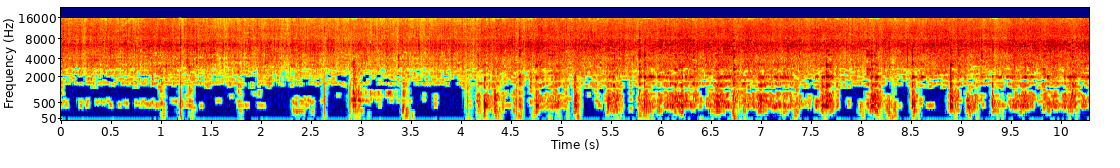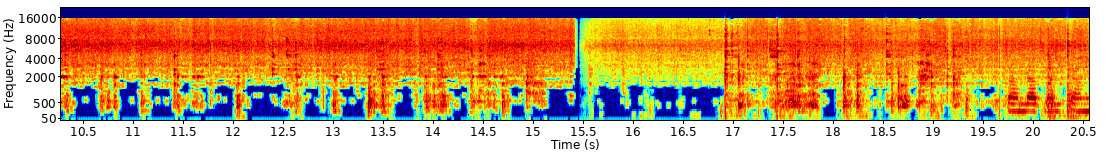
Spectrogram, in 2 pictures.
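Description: Onion frying in a pan for jeera rice, a steady loud hissing sizzle with scattered crackles and stirring scrapes, briefly dropping out near the end before resuming, no voices.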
